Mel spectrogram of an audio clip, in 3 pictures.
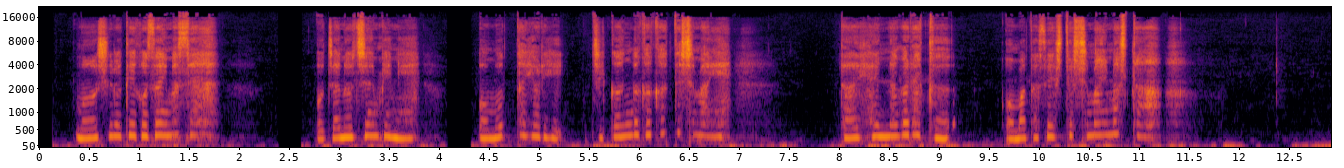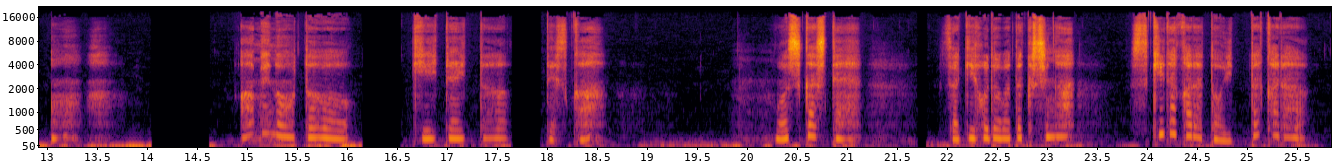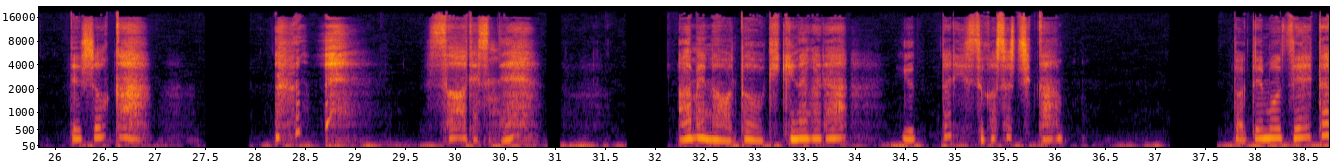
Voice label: まったり雨の音を聞きながらお茶(囁き重視編集 効果音なし)

